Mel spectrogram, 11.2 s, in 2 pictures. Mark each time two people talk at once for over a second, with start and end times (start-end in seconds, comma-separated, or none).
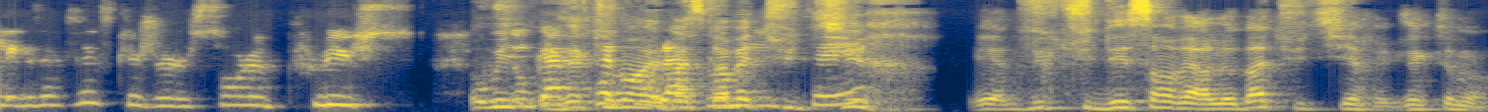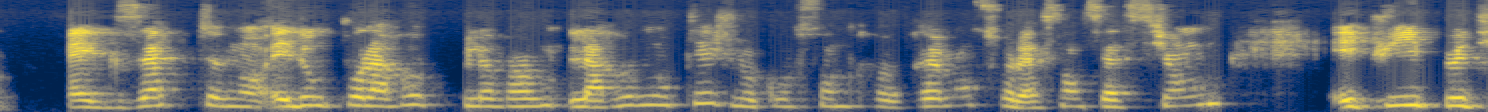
1.8-3.3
